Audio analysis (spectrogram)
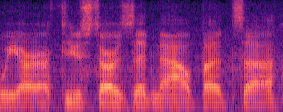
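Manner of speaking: low, calm airline pilot announcement; steady captain over the intercom; pilot cockpit headset. Pretend. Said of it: "do, like, the safety protocol".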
